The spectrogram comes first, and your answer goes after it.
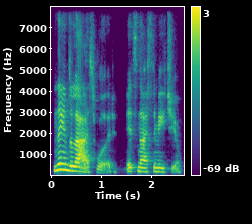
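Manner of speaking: slow, easy Southern drawl introducing himself; Southern accent, unhurried and friendly. Acted. Character greets new companions in a slow Southern accent. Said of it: "Why are you Southern?".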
